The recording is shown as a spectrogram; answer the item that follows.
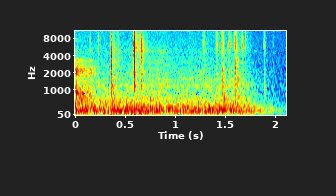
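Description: Faint computer keyboard typing: a few scattered keystrokes as a line of code is deleted and retyped.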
